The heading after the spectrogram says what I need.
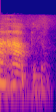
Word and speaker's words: rápido: Qual é a sílaba mais forte?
